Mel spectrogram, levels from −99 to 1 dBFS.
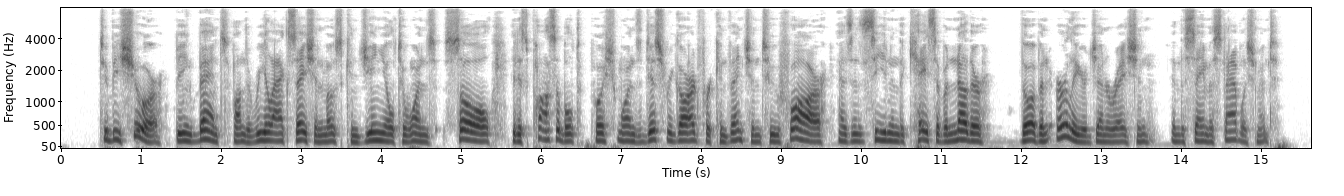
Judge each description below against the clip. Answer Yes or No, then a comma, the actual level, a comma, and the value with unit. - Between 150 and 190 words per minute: Yes, average, 155 wpm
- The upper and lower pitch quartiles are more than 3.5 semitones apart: No, average, 3.1 semitones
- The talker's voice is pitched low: No, medium, 155 Hz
